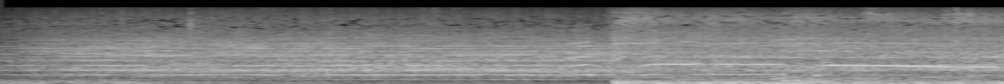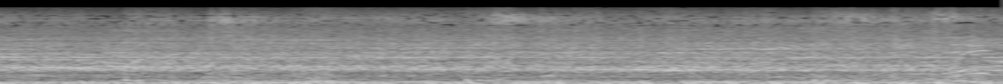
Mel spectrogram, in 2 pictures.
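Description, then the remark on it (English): A huge arena crowd at a wrestling show roars with cheers, yells and whoops in a dense, sustained wall of noise for a hometown wrestler's entrance, swelling even louder and fuller about three seconds in and staying at that peak. “And the crowd goes nuts.”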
